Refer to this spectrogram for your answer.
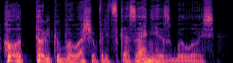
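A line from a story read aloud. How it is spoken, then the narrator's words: Laughing. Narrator (Russian): смеясь сказал Д'Артаньян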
